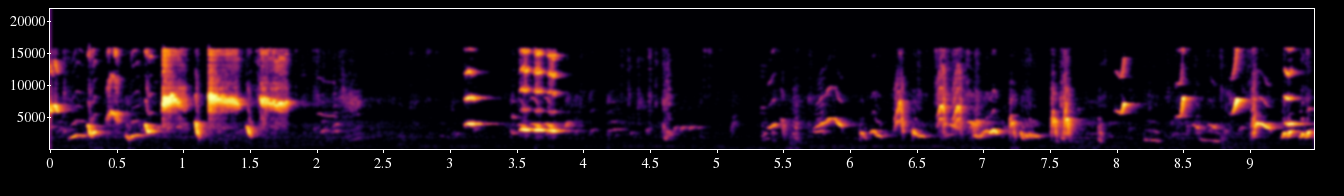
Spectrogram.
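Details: Common nightingale, a caged bird presented at a bird market, sings varied bursts of sharp chirps, pure whistles and quick trills, broken by short pauses, over a faint steady low hum.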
